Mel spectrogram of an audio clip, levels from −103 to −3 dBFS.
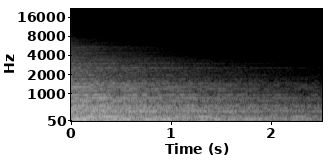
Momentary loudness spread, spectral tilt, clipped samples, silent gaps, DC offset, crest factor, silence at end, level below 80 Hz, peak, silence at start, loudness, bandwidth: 15 LU; -10 dB/octave; under 0.1%; none; under 0.1%; 16 dB; 0 s; -54 dBFS; -26 dBFS; 0 s; -43 LUFS; 5.8 kHz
